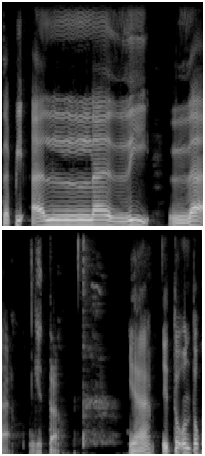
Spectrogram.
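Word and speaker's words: الذي: Maka kita baca bukan alladza, bukan alladzu, tapi alladzi gitu.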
